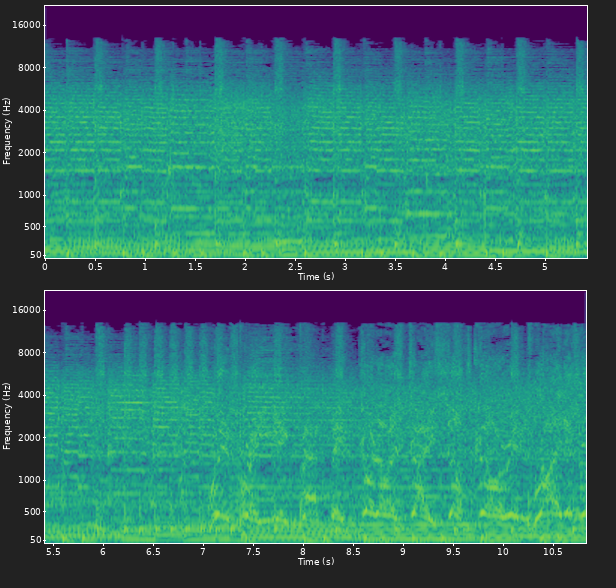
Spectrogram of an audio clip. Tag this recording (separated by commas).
Music, Progressive rock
